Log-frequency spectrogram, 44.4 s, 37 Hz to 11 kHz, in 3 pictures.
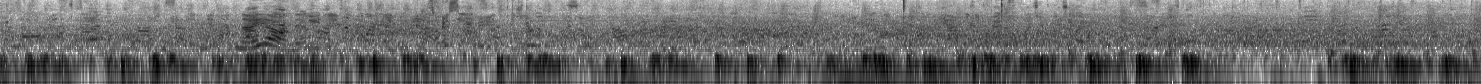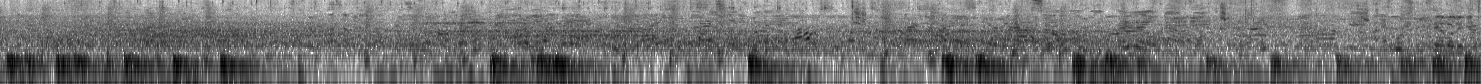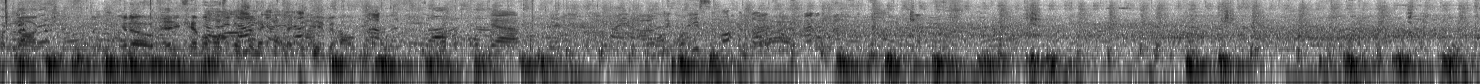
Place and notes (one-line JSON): {"title": "wilhelmsburger reichsstrasse, 31.10.2009", "date": "2009-11-01 11:19:00", "description": "eine demonstration gegen den bau einer autobahn, der kirchdorf süd isolieren würde", "latitude": "53.49", "longitude": "10.00", "altitude": "2", "timezone": "Europe/Berlin"}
